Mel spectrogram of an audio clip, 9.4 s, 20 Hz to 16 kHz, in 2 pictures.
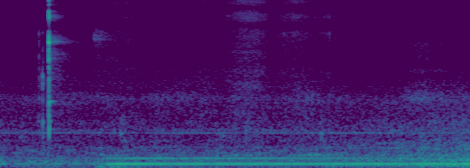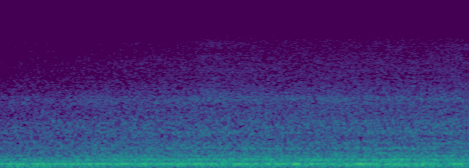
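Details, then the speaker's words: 10-year-old Carrier furnace, aging permanently sealed blower motor: click, then steady low hum growing louder and rougher like an old industrial fan; slower heating cycles noted; noisy blower motor. "Well, old typically means that an old blower motor would definitely sound like a an industrial fan. Now, you can kind of hear that it does sound like an an old industrial fan based on the sound pattern."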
